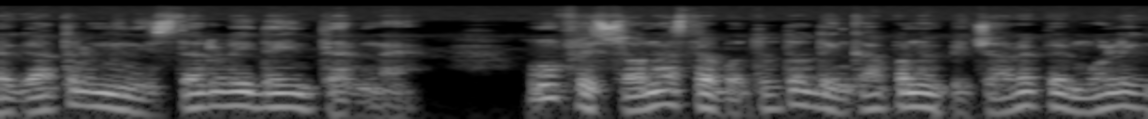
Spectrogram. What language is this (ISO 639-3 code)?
ron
